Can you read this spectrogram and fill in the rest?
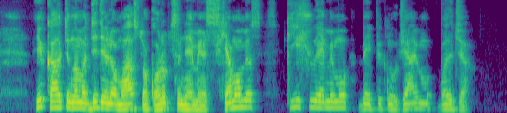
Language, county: Lithuanian, Alytus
